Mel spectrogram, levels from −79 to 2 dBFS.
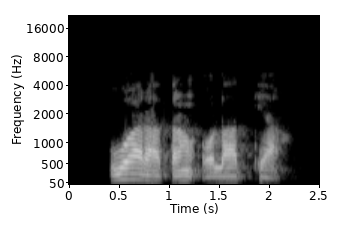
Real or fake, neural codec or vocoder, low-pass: real; none; 5.4 kHz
